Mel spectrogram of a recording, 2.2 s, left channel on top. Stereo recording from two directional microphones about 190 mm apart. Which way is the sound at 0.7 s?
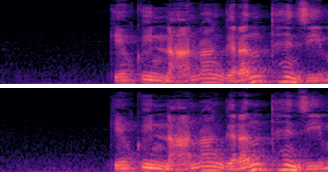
15° left (ahead or behind).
